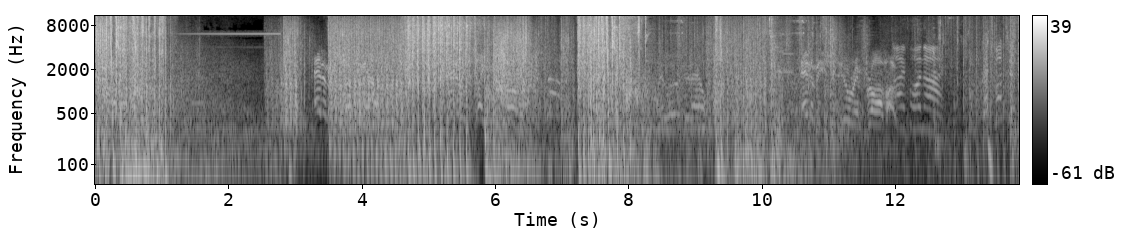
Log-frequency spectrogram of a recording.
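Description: An automatic rifle fires in rapid bursts in a video game.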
